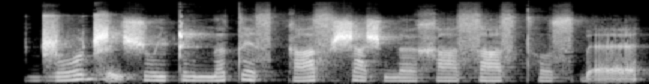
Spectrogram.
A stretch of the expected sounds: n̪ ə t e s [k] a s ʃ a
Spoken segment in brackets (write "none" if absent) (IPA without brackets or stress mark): k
